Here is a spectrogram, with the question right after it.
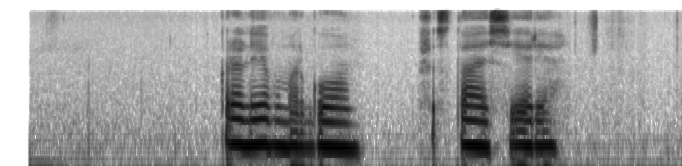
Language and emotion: Russian, sad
